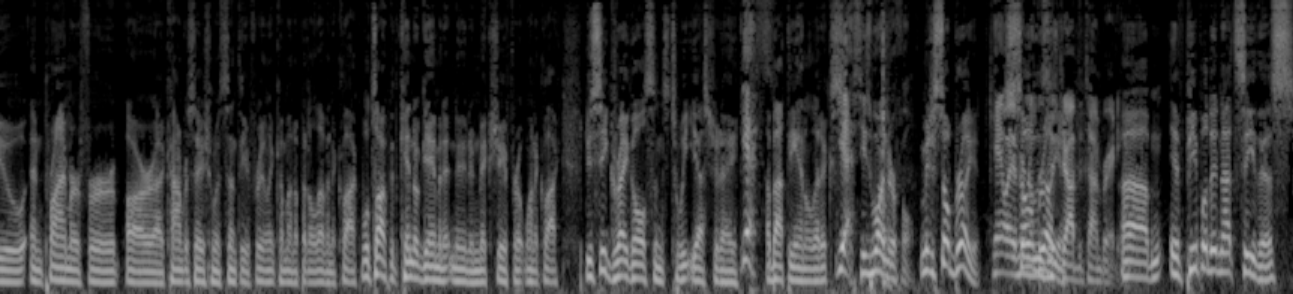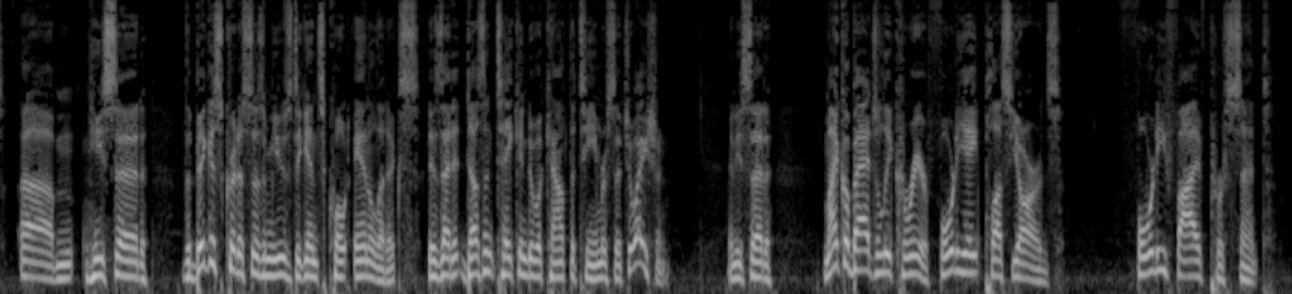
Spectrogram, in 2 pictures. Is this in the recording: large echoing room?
no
